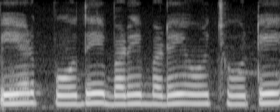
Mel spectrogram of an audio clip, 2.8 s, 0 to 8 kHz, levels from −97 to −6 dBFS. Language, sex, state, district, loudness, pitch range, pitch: Hindi, female, Chhattisgarh, Bilaspur, -26 LUFS, 230-255 Hz, 245 Hz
